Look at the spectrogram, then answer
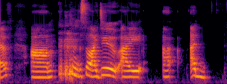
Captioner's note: coughs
